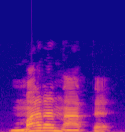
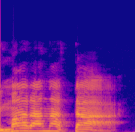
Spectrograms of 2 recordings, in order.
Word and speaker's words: Maranata: E temos uma expressão do dialeto de Jesus, o aramaico, que diz o seguinte: Maranata, pronúncia dos protestantes, e Maranatá, acentuação no último A, pronúncia dos católicos.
